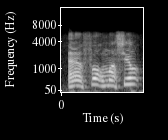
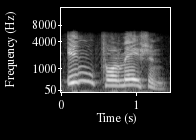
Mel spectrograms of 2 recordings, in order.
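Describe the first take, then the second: First: It is pronounced the French way. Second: It is pronounced the English way, with sh. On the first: "Information en français" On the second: "En anglais, on dit information. Shin"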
